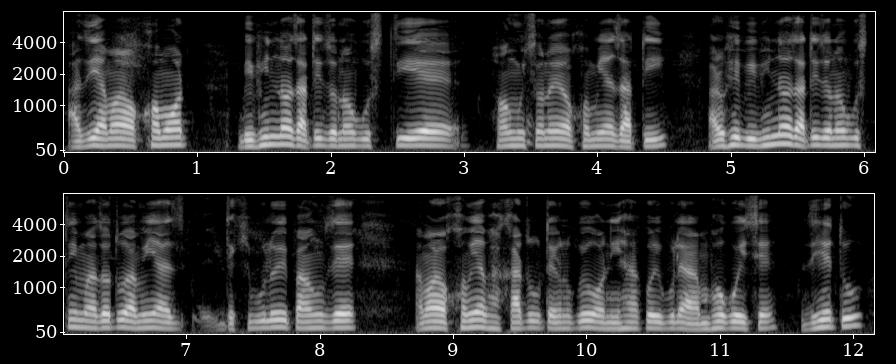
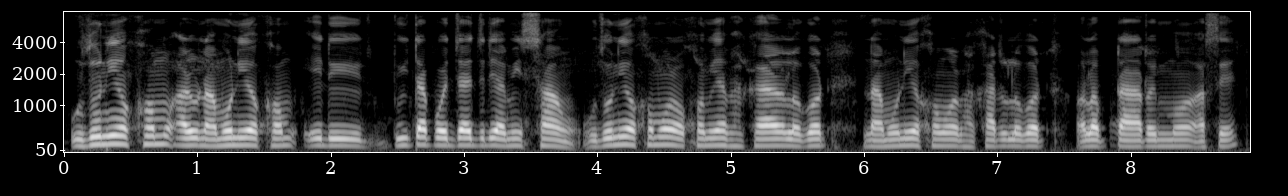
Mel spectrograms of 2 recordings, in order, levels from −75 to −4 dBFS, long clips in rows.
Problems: background sounds at intervals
